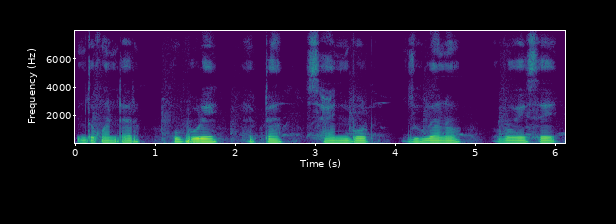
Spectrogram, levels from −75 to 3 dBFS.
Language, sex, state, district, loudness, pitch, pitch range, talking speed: Bengali, male, West Bengal, Cooch Behar, -18 LUFS, 115 Hz, 110-125 Hz, 60 wpm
